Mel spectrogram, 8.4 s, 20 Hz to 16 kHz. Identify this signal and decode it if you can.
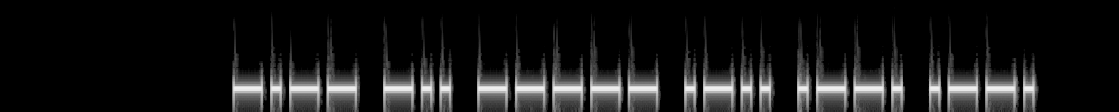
Morse code, heard as a keyed tone, about 17 wpm, 700 Hz. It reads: YD0LPP
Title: DXCC-100 Call Signs - 6 Characters - Repeated 2x - 17wpm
